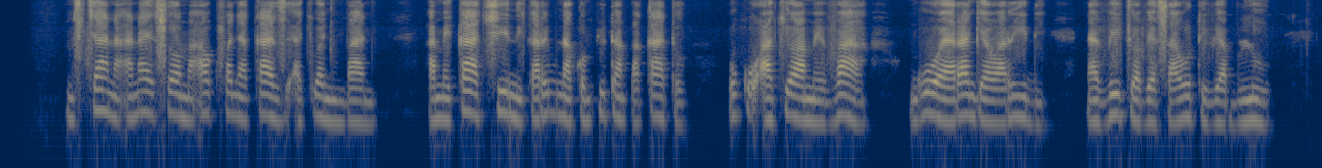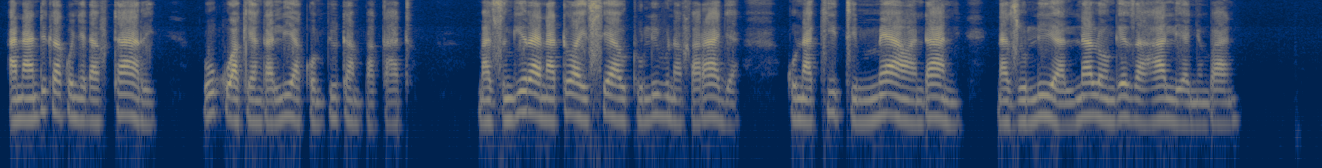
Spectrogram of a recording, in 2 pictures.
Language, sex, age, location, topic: Swahili, female, 18-24, Nairobi, education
